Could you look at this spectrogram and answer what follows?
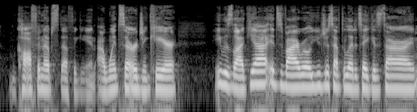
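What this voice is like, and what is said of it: Strained, hoarse voice. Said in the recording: “I am straining as if I just did a Broadway run ... I was just screaming at the top of my lungs. That's how my voice is straining.”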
